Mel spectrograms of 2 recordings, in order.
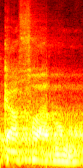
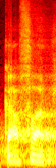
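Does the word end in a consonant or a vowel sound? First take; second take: vowel; consonant. First: The word ends with a final vowel sound. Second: The word ends on a bare consonant sound. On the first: The reading continues without stopping. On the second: The reader stops at this point.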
